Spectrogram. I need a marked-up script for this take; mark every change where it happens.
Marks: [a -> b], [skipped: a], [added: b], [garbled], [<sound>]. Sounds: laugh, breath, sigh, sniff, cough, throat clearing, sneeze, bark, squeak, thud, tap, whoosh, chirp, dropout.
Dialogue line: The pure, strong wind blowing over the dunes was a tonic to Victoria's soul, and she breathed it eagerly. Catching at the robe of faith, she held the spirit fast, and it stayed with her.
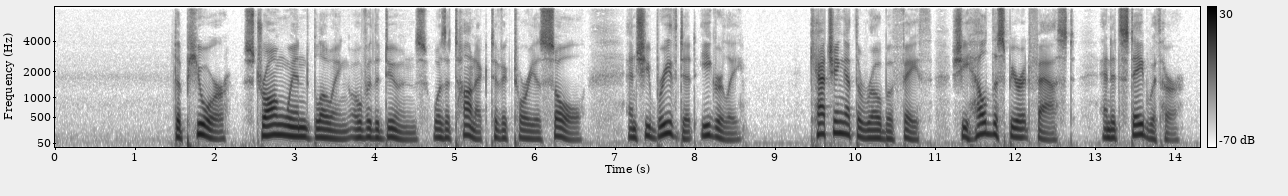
The pure, strong wind blowing over the dunes was a tonic to Victoria's soul, and she breathed it eagerly. Catching at the robe of faith, she held the spirit fast, and it stayed with her.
